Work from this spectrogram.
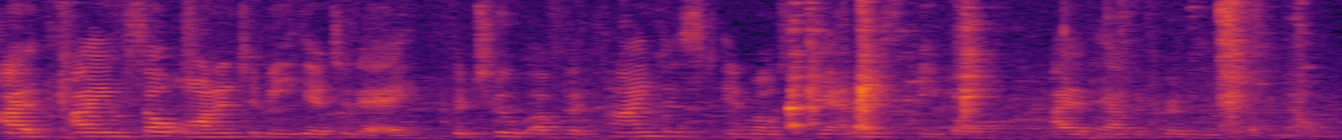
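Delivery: plain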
